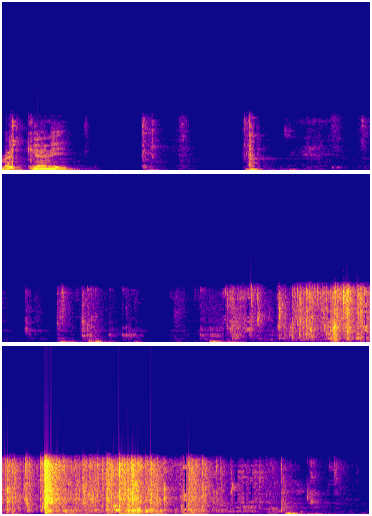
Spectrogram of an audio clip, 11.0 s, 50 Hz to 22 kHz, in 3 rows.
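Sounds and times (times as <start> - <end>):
foil wrapper crinkling: 5.9 - 10.1
wrapper snapping: 6.0 - 9.7.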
